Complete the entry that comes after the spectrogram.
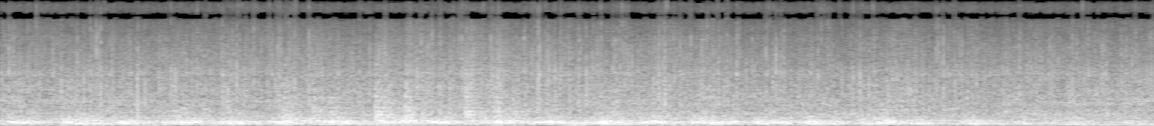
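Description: Steady rain falling on a wet road, with scattered drop ticks over a low, uneven rumble.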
